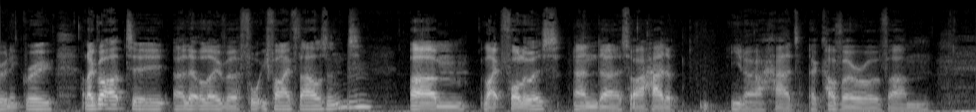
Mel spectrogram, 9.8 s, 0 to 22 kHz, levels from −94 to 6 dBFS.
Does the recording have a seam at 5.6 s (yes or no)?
no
